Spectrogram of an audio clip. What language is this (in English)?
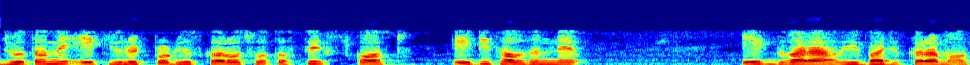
Gujarati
